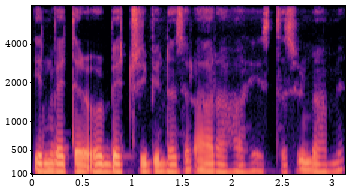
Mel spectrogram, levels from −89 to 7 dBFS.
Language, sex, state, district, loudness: Hindi, male, Arunachal Pradesh, Longding, -16 LUFS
